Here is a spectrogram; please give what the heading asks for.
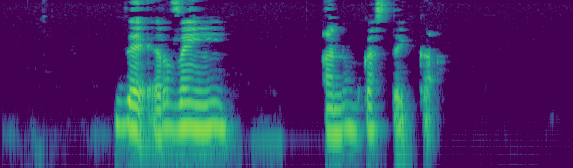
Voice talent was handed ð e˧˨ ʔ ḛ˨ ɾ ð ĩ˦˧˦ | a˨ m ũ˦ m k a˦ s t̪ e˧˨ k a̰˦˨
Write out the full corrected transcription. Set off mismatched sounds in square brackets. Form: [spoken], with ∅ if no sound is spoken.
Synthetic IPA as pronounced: ð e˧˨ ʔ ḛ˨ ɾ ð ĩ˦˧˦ | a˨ [n] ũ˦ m k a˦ s t̪ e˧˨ k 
